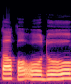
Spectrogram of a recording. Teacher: قاف ساکن پر قلقلہ ہوگا، قاف مستعلیہ میں سے بھی ہے، پر پڑھا جائے گا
